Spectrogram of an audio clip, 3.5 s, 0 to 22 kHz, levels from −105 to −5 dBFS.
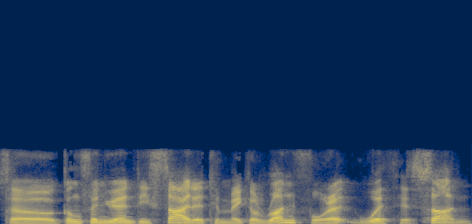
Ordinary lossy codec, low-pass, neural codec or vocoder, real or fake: AAC, 48 kbps; 7.2 kHz; none; real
